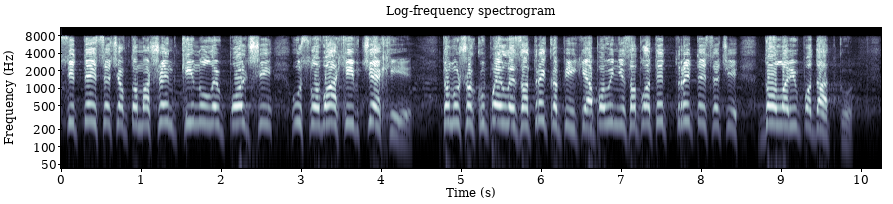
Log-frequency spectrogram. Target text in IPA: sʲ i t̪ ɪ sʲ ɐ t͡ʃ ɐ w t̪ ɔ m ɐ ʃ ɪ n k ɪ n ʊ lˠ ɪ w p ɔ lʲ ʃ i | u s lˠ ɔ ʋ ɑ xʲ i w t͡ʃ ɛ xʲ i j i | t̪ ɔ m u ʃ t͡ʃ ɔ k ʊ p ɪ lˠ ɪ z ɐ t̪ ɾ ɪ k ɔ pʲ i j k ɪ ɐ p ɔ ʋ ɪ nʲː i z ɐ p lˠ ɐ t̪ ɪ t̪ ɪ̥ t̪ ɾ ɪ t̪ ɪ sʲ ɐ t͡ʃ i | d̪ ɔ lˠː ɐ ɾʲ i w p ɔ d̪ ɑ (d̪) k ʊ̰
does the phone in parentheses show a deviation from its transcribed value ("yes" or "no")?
yes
